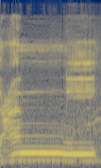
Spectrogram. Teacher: عین نون زبر عن، نون مشدد ہے، غنہ کریں گے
